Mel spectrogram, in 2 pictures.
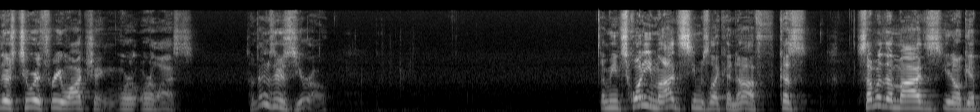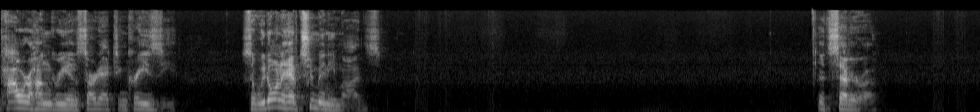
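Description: A middle-aged man talks casually into a close microphone, with pauses.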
